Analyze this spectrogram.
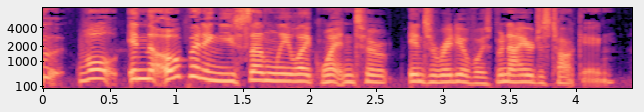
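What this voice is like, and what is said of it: Usual voice. Nothing is said of it.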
